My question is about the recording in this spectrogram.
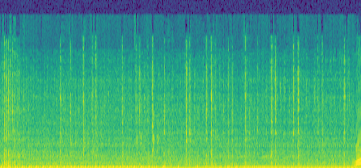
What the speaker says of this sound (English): There's a lot of fucking bikes here.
